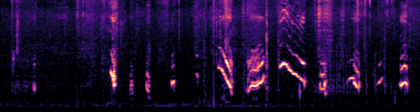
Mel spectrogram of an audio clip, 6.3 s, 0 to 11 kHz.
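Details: Whining Collie pups, fourteen days old, filmed 9 July 2012: a busy run of high, squealing whimpers, some sliding downward, others arching, coming faster and overlapping toward the middle, over quiet background shuffling.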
